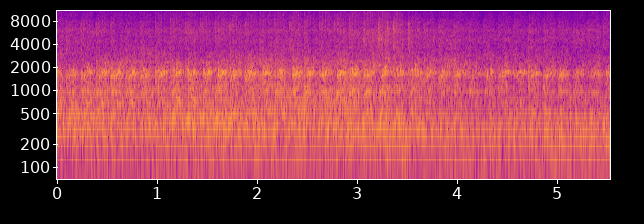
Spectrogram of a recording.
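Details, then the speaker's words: 1984 Mercedes-Benz 300D turbo diesel, previously seized, first run after bleeding injector lines: loud, uneven clatter about three beats a second, coarse lumpy idle with heavy shaking; does not shut off with key; rough running, cause unknown. "She's loud though. I don't know if the camera picks up how much this thing's shaking right now."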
